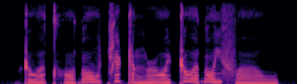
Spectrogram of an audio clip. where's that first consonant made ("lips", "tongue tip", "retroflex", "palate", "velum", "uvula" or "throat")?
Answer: retroflex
